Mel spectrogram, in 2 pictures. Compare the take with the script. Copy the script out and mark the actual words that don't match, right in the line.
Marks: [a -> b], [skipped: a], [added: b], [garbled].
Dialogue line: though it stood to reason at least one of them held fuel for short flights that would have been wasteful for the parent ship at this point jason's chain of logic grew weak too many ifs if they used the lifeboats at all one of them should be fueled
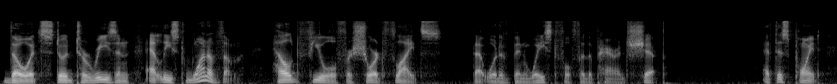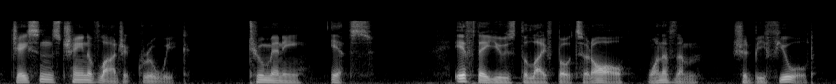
though it stood to reason at least one of them held fuel for short flights that would have been wasteful for the parent ship at this point jason's chain of logic grew weak too many ifs if they used the lifeboats at all one of them should be fueled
